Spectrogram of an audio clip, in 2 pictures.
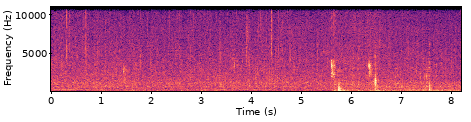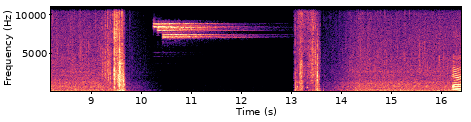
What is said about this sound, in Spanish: ¿Qué tal ese ASMR de lluvia,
